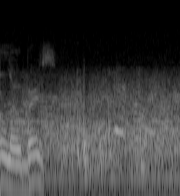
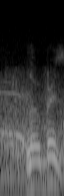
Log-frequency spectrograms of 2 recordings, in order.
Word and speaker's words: Lubbers: Indonesia Mohammad Ali against Rudy LS or lubers it's pronounced both ways luers is probably more technically correct anyway it's the way Rudy wants it said see how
